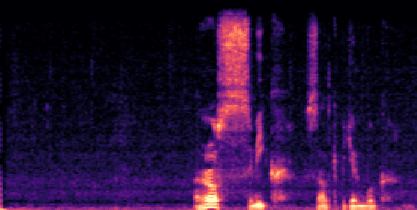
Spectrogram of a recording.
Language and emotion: Russian, neutral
